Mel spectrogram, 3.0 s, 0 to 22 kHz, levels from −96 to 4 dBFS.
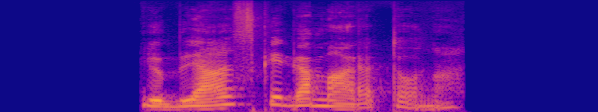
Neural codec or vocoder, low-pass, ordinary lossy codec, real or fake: codec, 44.1 kHz, 3.4 kbps, Pupu-Codec; none; none; fake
